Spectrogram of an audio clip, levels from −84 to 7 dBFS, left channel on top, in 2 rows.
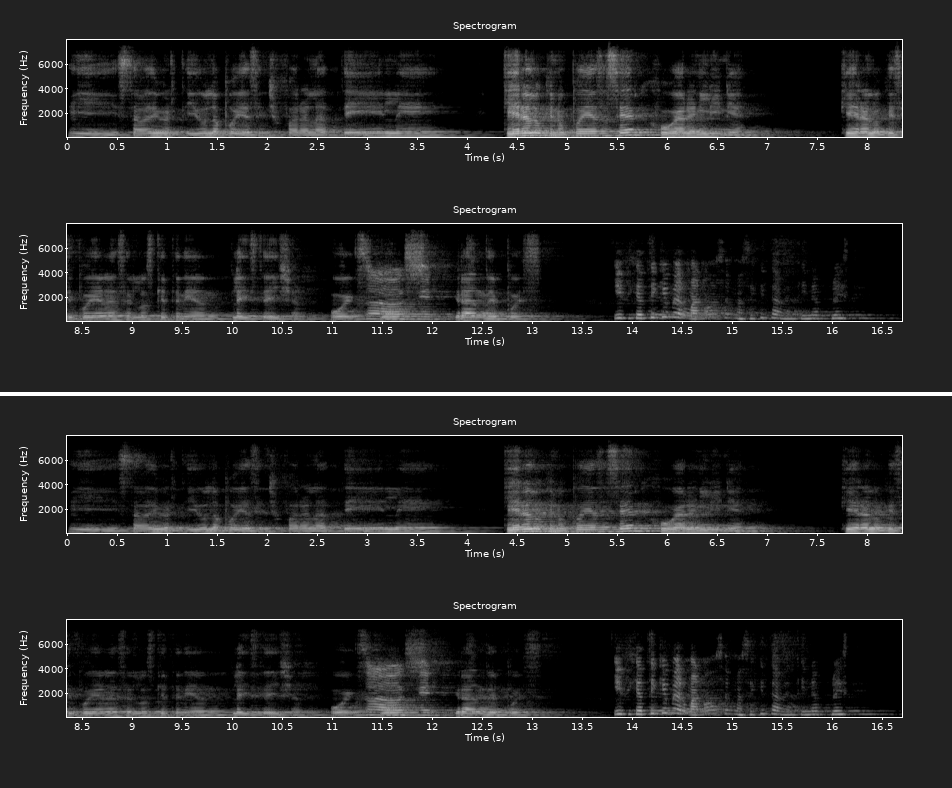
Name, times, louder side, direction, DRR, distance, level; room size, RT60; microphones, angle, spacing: voice 1, 0.0-3.7 4.4-6.8 7.7-11.9 12.2-13.1, left 1 dB, 45° left, 3 dB, 1.9 m, -30 dB
voice 2, 11.3-12.1 13.8-16.1, equal, 20° right, 4 dB, 1.5 m, -35 dB
27.0 x 22.5 x 6.3 m, 1.2 s
head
